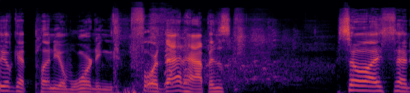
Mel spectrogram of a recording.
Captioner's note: audience laughing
